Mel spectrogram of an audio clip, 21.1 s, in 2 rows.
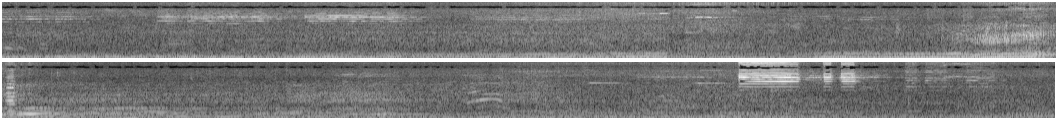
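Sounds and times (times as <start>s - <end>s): car engine droning and revving: 7.6s - 16.8s.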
